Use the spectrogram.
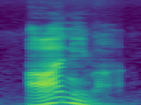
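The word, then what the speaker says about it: anima: 次はアニマ、アニマ、頭にアクセントがあります。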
